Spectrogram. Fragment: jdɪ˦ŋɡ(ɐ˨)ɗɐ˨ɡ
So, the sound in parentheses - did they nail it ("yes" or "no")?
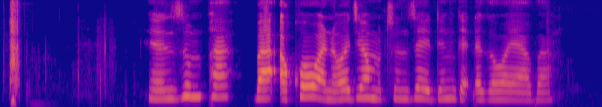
no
